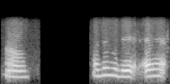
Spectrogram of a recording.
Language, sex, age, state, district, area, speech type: Manipuri, female, 45-60, Manipur, Imphal East, rural, conversation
